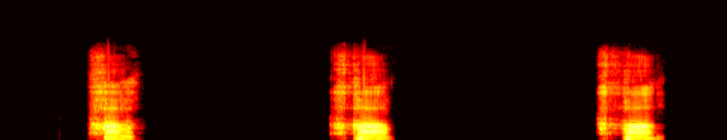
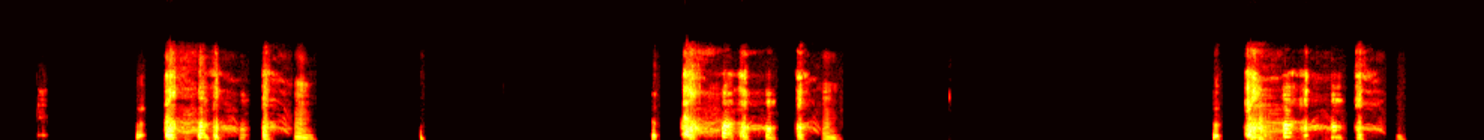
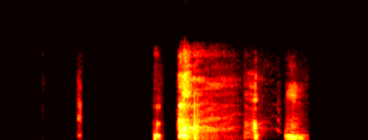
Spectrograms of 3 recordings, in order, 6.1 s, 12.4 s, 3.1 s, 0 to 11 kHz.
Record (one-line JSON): {"exhalation_length": "6.1 s", "exhalation_amplitude": 31278, "exhalation_signal_mean_std_ratio": 0.27, "three_cough_length": "12.4 s", "three_cough_amplitude": 29297, "three_cough_signal_mean_std_ratio": 0.26, "cough_length": "3.1 s", "cough_amplitude": 28136, "cough_signal_mean_std_ratio": 0.26, "survey_phase": "alpha (2021-03-01 to 2021-08-12)", "age": "65+", "gender": "Male", "wearing_mask": "No", "symptom_cough_any": true, "smoker_status": "Ex-smoker", "respiratory_condition_asthma": false, "respiratory_condition_other": false, "recruitment_source": "Test and Trace", "submission_delay": "2 days", "covid_test_result": "Positive", "covid_test_method": "LFT"}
